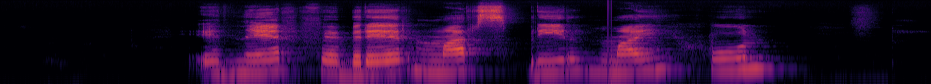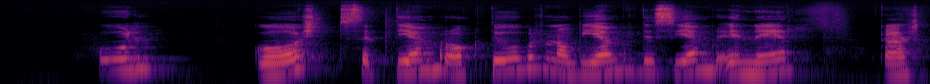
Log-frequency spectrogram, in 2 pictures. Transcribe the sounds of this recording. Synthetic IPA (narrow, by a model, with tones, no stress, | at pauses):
e˨ne˦ɾfe˨bɾe˦ɾma˦ɾsbɾi˦lma˦jxu˦n | xu˦l | ɡo˨˦ʃt̪se˨p̚t̪je˦mbɾeokt̪u˦βɾeno˨bje˦mbɾed̪e˨sje˦mbɾee˧ne˦ɾ | ka˨ʃ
